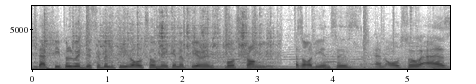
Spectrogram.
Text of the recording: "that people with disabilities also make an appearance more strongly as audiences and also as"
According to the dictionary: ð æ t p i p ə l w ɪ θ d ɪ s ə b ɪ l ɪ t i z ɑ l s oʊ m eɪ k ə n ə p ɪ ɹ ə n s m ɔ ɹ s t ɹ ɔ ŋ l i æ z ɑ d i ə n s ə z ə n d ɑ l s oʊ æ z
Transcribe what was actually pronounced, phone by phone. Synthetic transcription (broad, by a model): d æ t p i p ə l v ɪ d ɪ s ə b ɪ l ɪ t i z ɑ l s oʊ m eɪ k ə n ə p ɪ ɹ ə n s m ɔ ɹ s t ɹ ɔ ŋ l i æ z ɑ d i ə n s ə z ə n d ɑ l s oʊ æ z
